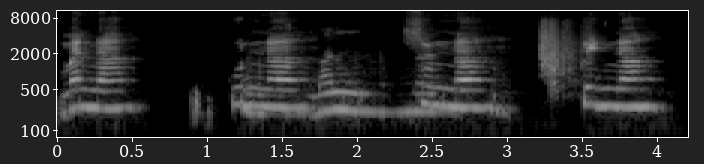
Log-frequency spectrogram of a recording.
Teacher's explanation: Kalau kita tak bagi dengung, dia akan jadi mana, kunna, sunnah, qinna. Itu maknanya tak ada dengung. Tak ada dengung dan memang sangat pendek.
